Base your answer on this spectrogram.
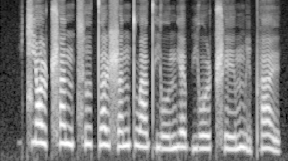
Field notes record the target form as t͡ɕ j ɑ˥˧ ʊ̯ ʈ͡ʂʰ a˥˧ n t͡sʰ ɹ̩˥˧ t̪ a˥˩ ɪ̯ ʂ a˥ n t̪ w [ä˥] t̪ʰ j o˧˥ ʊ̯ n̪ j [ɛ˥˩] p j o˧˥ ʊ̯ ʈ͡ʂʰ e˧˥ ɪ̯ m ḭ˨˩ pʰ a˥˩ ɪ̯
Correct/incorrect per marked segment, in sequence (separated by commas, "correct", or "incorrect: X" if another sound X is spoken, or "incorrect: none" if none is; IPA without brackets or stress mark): correct, correct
